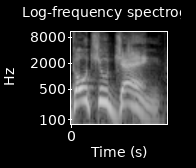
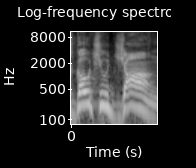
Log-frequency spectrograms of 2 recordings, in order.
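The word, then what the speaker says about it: 고추장: started from okay and it is not gochujang it's gochu Jong okay it's we've come too far to slip backwards into the gochujang the a sound it's more like an uh sometimes not always Korean language is actually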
